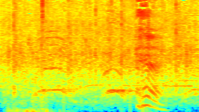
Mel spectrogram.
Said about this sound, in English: Good to see you this morning. Yeah, it's good to see you. I'm clapping for you. It's good. Oh, you don't need to do that. Thank you.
